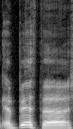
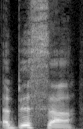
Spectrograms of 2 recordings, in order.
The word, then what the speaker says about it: Ibiza: For example, instead of saying Ibiza, she would say Abissa.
